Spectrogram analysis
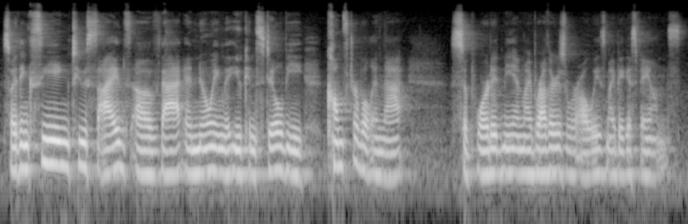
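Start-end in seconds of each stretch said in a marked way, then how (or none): none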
